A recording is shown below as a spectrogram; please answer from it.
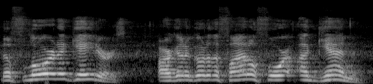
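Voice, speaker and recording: A middle-aged man calling a basketball game play by play, energetic and rising in excitement on big plays. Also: high voice, moderate pace. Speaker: play-by-play commentator. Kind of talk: play-by-play sports commentary. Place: home setup, voice-over for a replayed game.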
